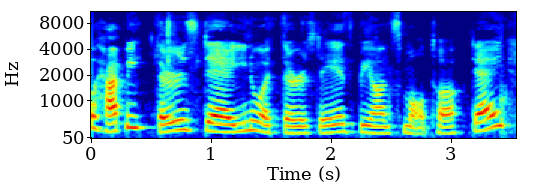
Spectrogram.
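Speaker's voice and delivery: normal talking voice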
